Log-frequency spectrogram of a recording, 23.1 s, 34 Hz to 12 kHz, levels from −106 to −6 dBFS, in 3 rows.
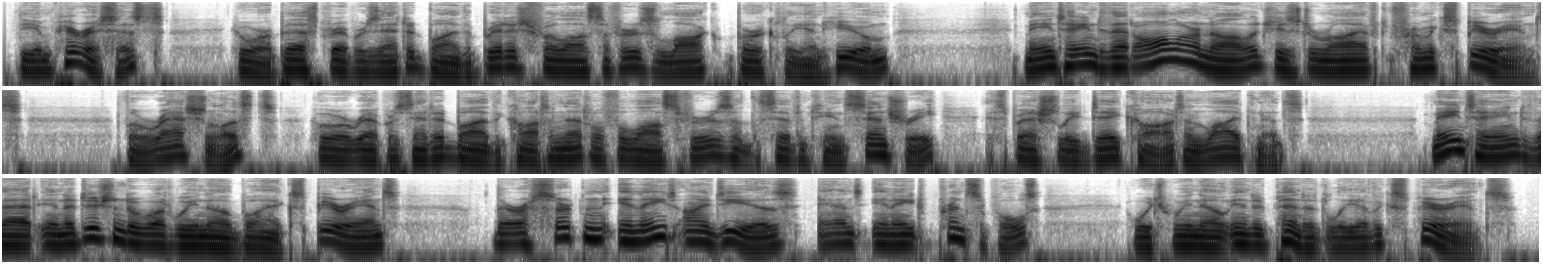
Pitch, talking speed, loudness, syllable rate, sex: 110 Hz, 155 wpm, -18 LUFS, 7.0 syllables/s, male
